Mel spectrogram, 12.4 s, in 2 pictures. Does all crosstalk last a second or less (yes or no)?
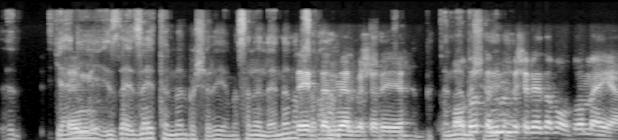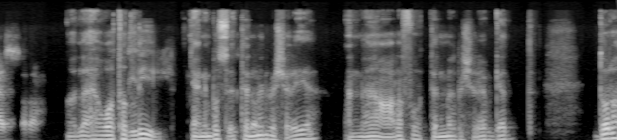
no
